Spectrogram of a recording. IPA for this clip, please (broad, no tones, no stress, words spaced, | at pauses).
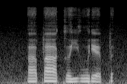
apakə juɾʲɛp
